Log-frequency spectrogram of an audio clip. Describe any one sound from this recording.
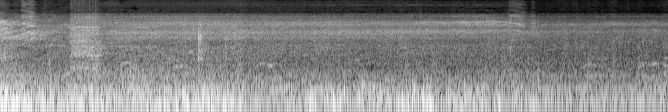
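A small electric cart rolls along a paved path with a low rumble.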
